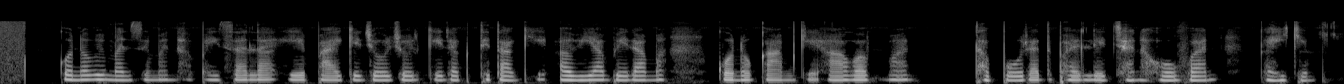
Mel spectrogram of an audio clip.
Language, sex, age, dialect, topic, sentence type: Chhattisgarhi, female, 18-24, Central, banking, statement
